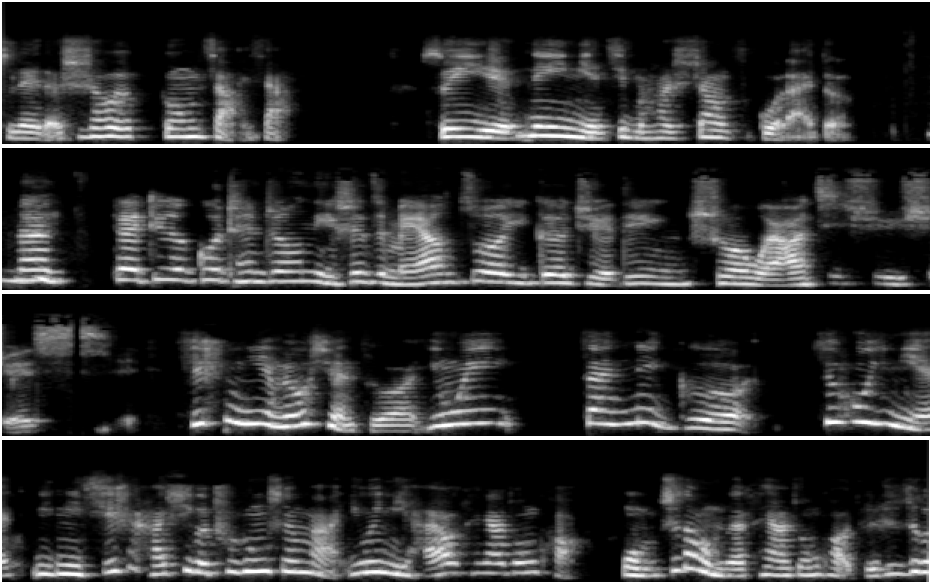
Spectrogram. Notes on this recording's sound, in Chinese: 今天这一期录制仍然是在线上。虽然上海解封了，但是我们忘记现在是可以出门的了。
